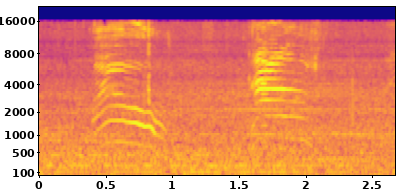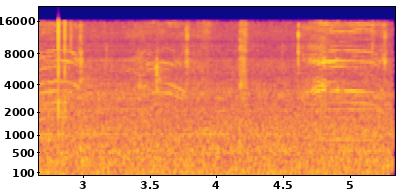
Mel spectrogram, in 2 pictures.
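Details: Trapped kitten inside a washing machine gives one strong high, bending mew, followed by a few fainter, shorter cries, all over a constant low droning hum.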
